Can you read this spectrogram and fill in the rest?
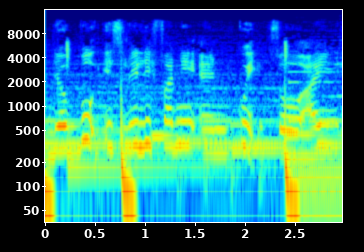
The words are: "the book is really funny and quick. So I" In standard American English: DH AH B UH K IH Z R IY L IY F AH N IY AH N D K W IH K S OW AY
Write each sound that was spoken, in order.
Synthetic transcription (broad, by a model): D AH B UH K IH S R IY L IY F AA N IY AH N K W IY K S OW AY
